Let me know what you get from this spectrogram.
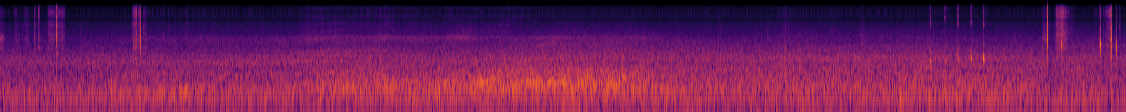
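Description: Passenger train's running noise heard from inside the coach: a steady rumble that swells in the middle, with a few sharp clicks near the start and a cluster of them near the end.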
